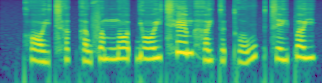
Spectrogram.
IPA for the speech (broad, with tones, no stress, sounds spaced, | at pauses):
kʰ ɔː˨˩ j t͡sʰ ɐ˨˥ k̚ h ɐ˨˩ w f ɐ˨ m n̪ ɔː˨ t̚ j ɔː˨˧ j t͡sʰ ɛː˥ m h ɐ˨˧ j t̪ ɵ˨ t̚ k o˨˥ w | t͡s e˧ j p ɐ˥ j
